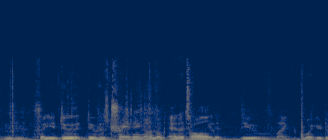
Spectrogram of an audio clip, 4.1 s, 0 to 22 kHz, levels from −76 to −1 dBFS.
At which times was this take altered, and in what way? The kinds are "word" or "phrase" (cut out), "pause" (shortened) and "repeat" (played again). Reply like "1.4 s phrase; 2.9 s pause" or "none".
1.1 s word; 2.0 s word; 2.6 s word; 3.0 s word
